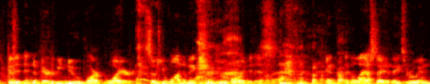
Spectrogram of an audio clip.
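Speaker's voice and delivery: chuckling through the words; amused, laughing while telling it. Real, not acted. Joking about old barbed wire.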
